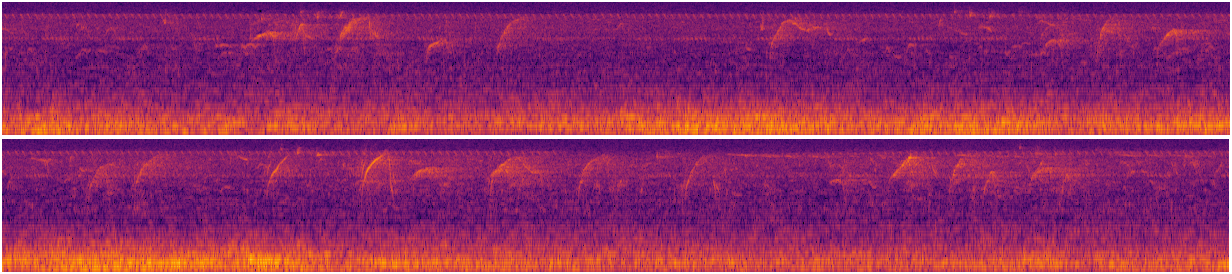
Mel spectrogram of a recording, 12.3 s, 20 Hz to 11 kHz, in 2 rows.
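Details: Female yellow-throated bunting (Emberiza elegans), recorded 2017-11-11, gives thin, high, short ticking notes, scattered and irregular, several each second, over a steady low rumble of background noise.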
